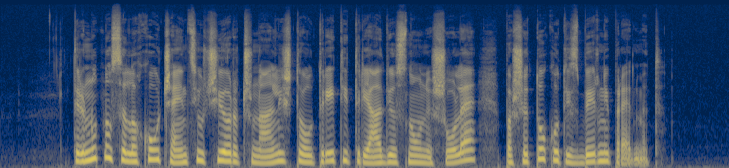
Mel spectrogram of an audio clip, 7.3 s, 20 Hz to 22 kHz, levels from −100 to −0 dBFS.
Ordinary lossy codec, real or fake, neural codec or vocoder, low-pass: none; real; none; 19.8 kHz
